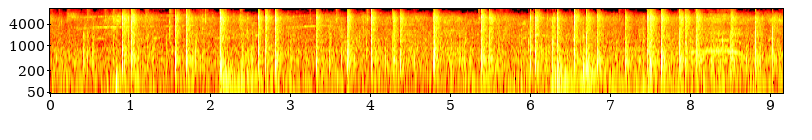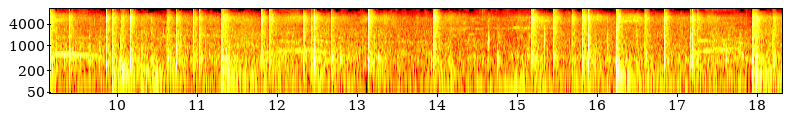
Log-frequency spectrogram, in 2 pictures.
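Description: Aerial fireworks display with many shells going off together: a dense, irregular run of bangs and crackling reports, several a second.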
